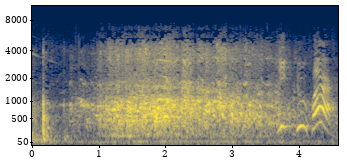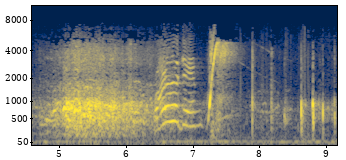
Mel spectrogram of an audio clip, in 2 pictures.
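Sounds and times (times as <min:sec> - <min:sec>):
laughter: 0:00.4 - 0:06.8
horse hooves clip-clopping: 0:08.0 - 0:09.1.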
